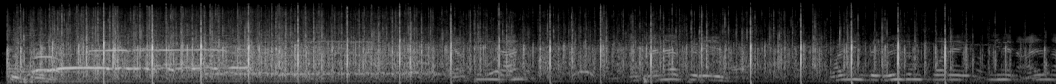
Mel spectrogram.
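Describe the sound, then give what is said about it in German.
A large outdoor crowd of many thousands of people at a rally on a square applauds steadily, dense clapping filling the air with occasional sharper claps and a few whistles, while indistinct voices carry through the noise. “Dankeschön, dass so viele tausend Menschen jetzt schon hier auf dem Platz sind.”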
